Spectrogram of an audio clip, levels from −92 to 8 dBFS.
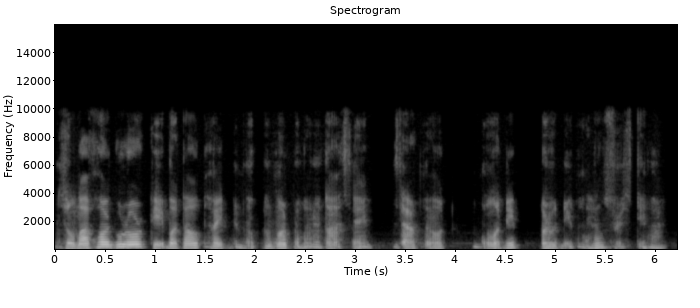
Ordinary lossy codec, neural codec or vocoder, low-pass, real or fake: none; autoencoder, 22.05 kHz, a latent of 192 numbers a frame, VITS, trained on one speaker; 9.9 kHz; fake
